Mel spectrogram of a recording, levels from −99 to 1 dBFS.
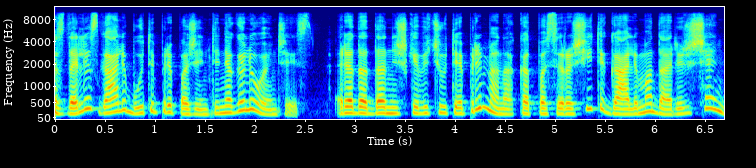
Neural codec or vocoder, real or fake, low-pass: none; real; 9.9 kHz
